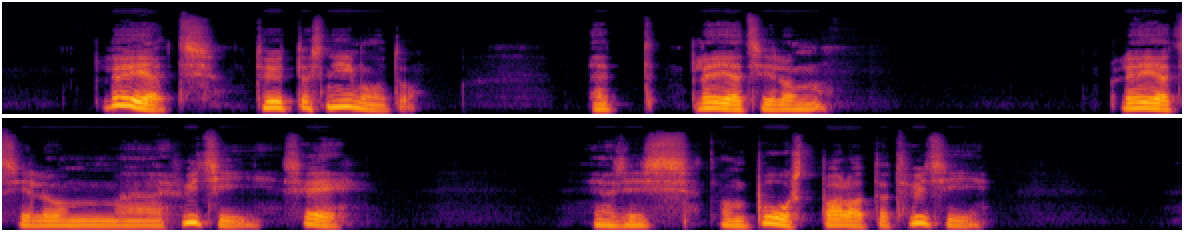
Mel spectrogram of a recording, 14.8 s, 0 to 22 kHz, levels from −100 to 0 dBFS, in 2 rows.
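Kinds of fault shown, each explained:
Nothing stood out on listening to this speech.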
